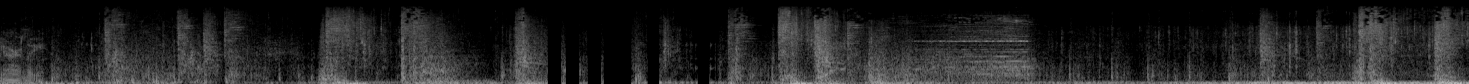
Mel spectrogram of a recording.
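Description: Metal weapons clash and strike.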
